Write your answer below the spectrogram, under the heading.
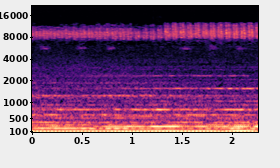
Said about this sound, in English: And outside the tent, nothing but the sound of crickets and dogs singing into the darkness.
